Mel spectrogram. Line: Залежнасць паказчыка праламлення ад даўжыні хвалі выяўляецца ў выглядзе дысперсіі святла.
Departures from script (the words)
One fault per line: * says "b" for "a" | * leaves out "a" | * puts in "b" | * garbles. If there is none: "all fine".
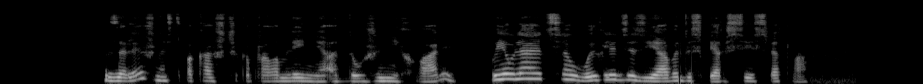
* puts in "з'явы"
